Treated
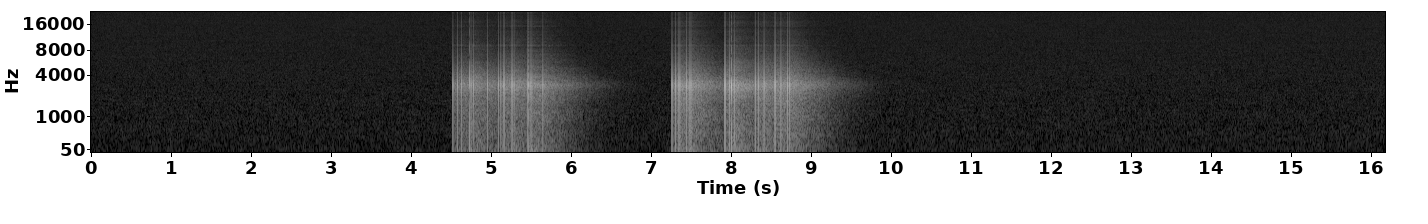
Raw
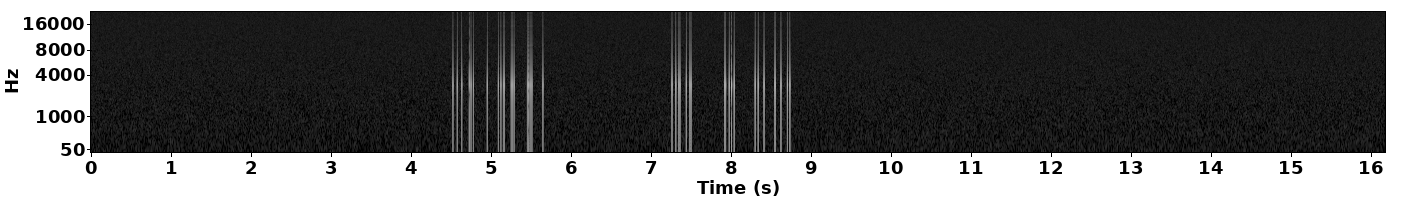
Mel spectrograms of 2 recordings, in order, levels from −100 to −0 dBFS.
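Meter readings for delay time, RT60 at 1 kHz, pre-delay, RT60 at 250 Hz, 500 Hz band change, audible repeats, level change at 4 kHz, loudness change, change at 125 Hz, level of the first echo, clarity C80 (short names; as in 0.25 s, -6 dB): none, 1.5 s, 16 ms, 1.5 s, +1.5 dB, none, +1.5 dB, +1.0 dB, +1.5 dB, none, 6.5 dB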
